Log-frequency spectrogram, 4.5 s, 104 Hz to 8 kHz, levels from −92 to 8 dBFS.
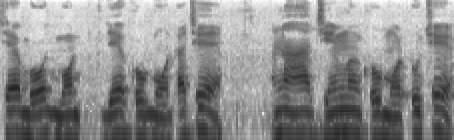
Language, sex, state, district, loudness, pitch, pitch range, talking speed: Gujarati, male, Gujarat, Gandhinagar, -15 LUFS, 120 Hz, 115-130 Hz, 170 wpm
